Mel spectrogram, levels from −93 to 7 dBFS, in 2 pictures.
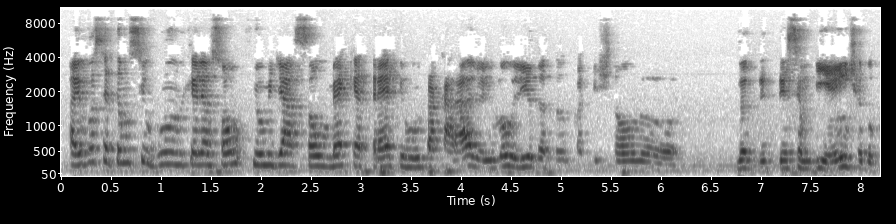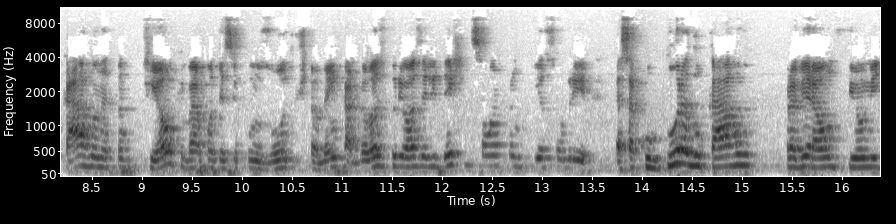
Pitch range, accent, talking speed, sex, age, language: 175-225 Hz, Brazilian, 220 wpm, male, 10-29, Portuguese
